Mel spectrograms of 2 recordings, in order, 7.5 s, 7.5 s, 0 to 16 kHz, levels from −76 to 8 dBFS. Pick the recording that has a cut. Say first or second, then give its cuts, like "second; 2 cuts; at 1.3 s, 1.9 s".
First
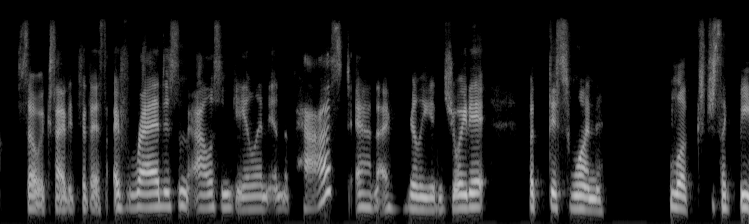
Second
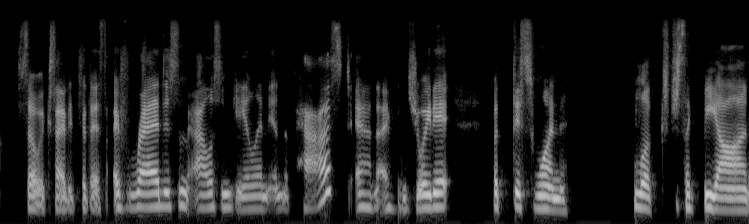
second; 1 cut; at 4.0 s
